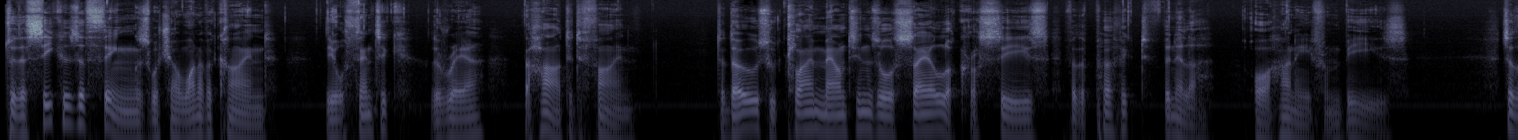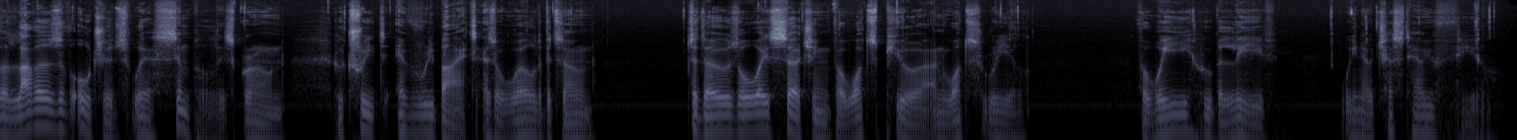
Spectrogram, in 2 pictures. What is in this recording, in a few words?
Voice-Over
